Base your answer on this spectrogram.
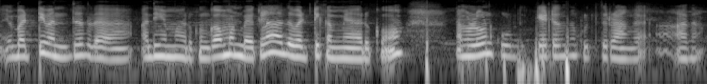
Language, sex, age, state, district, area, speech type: Tamil, female, 30-45, Tamil Nadu, Ariyalur, rural, spontaneous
